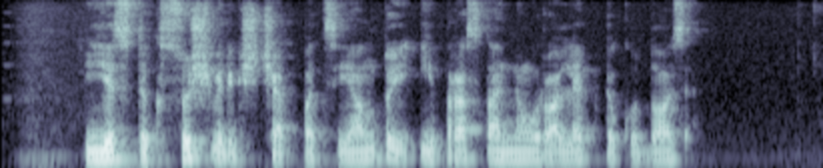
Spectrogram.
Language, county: Lithuanian, Šiauliai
